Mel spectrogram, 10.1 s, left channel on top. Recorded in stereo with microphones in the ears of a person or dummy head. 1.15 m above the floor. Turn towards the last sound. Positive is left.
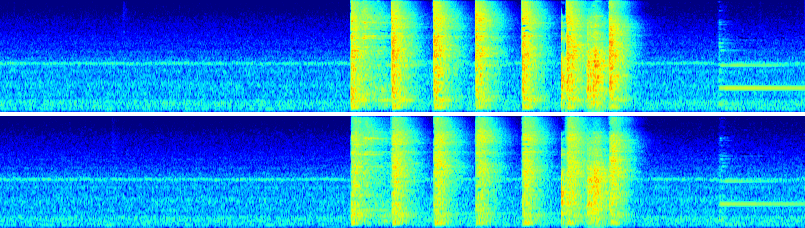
turn(degrees=25)  # may be behind; listen again after turning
